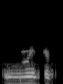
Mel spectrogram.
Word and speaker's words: rhythm: So, all music has its own rhythm. This is a very strange word. Look at the spelling. R-H-Y-T-H-M. There are no vowels. So the pronunciation is a little, well, the pronunciation is actually fairly simple.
